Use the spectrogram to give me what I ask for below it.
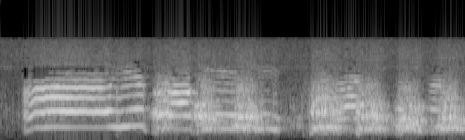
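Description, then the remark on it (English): A Doberman Pinscher dog, a present from the National Kennel Club, gives a loud, drawn-out whining bark followed by several shorter, tonal yelping barks in quick succession, with no one talking. “Yes, a Doberman Pinscher.”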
